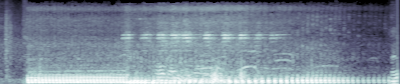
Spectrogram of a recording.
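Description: A motor vehicle's engine running with a fast, even pulsing, starting suddenly about half a second in, with people's voices over it from about two seconds in.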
